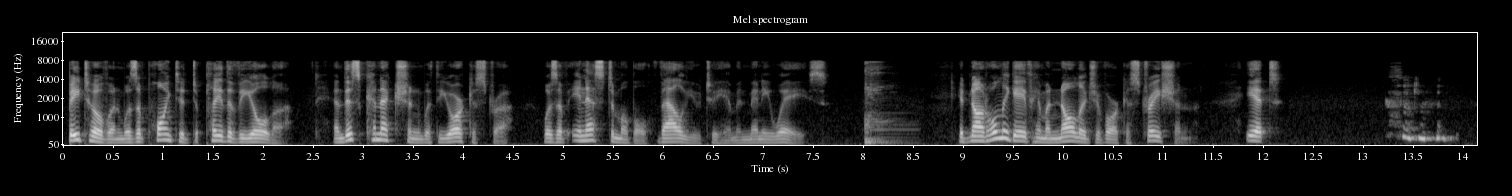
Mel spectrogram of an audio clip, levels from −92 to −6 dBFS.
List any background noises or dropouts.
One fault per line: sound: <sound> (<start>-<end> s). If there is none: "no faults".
sound: thud (8.0-8.6 s)
sound: laugh (13.2-14.0 s)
